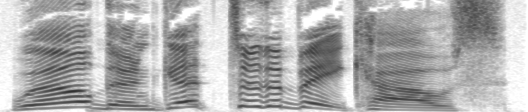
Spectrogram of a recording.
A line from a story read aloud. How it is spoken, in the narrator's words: he roared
